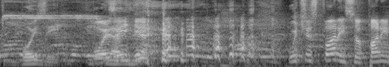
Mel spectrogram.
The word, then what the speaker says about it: Boise: Idaho I have so people there call it boy C like like the letter c most everybody else calls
